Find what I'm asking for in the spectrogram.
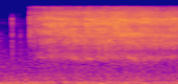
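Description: Smooth, even ratcheting whirr once the handle turns, with no catching or grinding; the reel is cranking normally.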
